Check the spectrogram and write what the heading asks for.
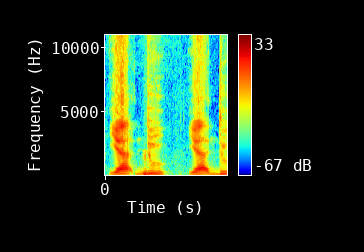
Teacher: with dhamma, we must make our lips round or circle or even semicircle, but circle is better.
